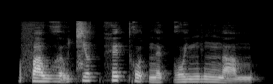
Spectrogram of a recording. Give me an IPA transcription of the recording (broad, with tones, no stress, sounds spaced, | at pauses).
f a˧ w ɣ ə̰˧˥ w t͡ɕ əː˦˥ k̚ h e˦˥ t̚ k o˨˩ t̚ n ɛ˨˩ k̚ ɣ o˧ j ŋ i˧ ŋ n a˨˩ m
